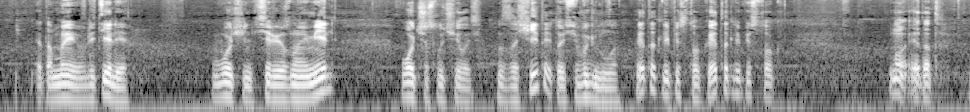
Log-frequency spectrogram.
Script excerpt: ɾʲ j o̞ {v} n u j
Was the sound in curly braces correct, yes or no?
no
